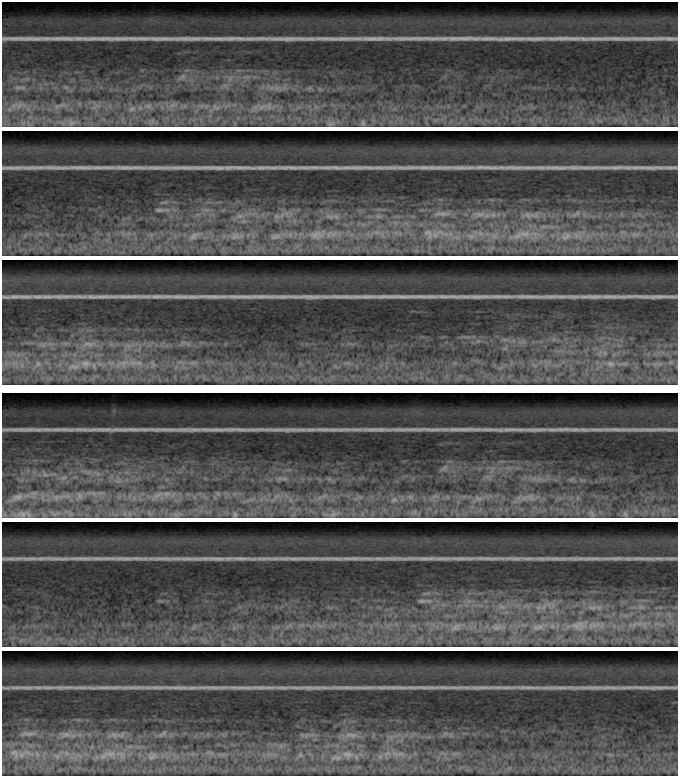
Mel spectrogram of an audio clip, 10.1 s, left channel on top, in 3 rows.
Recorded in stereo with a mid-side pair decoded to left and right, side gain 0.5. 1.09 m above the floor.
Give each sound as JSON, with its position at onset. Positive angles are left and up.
{"t": 0.0, "sound": "an insect", "azimuth_deg": 20, "distance_m": 0.8}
